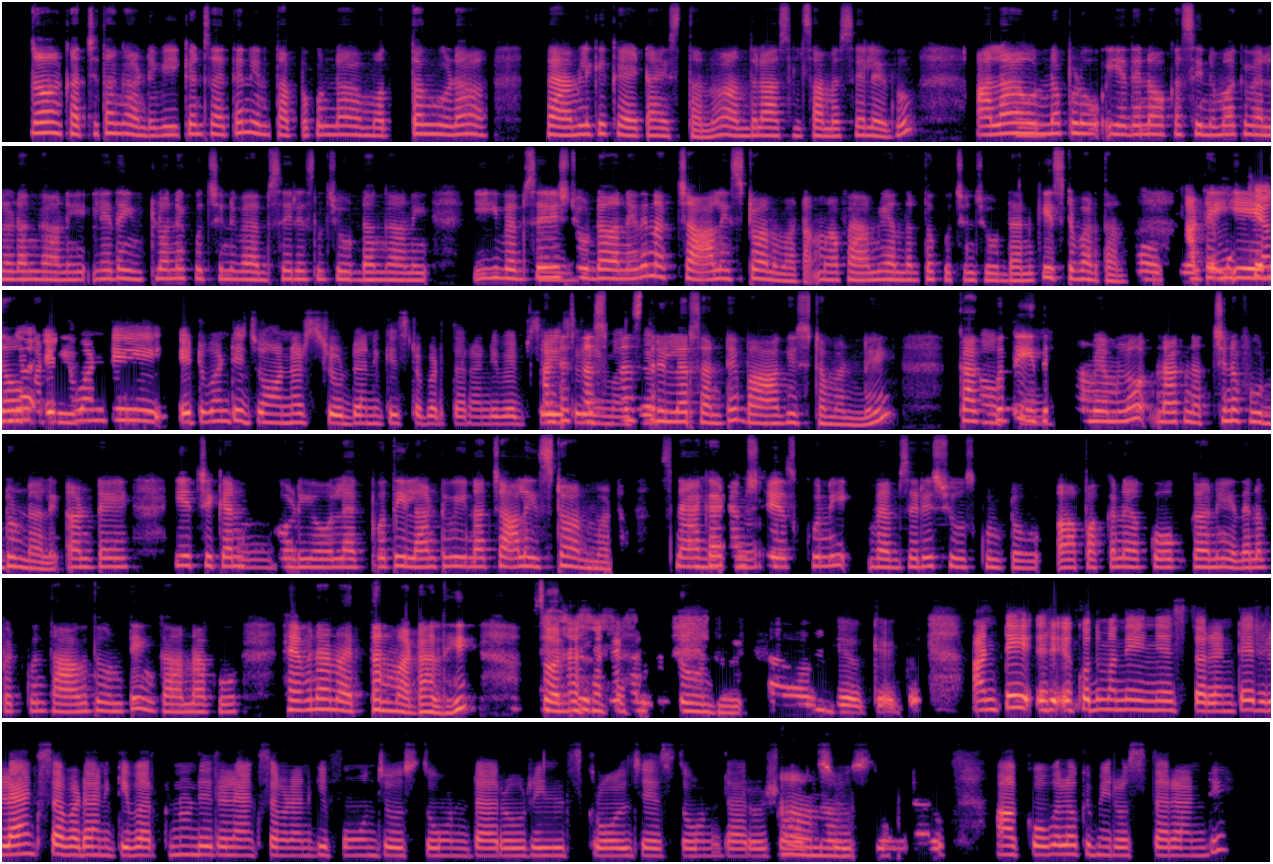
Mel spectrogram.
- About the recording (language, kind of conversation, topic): Telugu, podcast, పని తర్వాత మానసికంగా రిలాక్స్ కావడానికి మీరు ఏ పనులు చేస్తారు?
- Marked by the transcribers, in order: in English: "ఫ్యామిలీకే"; tapping; in English: "వెబ్"; in English: "వెబ్ సిరీస్"; in English: "ఫ్యామిలీ"; in English: "జోనర్స్"; in English: "వెబ్"; other background noise; in English: "సస్పెన్స్"; in English: "చికెన్"; in English: "స్నాక్ ఐటెమ్స్"; in English: "వెబ్ సరీస్"; in English: "కోక్"; in English: "హెవన్ ఆన్ ఎర్త్"; laugh; in English: "వర్క్"; in English: "రీల్స్ క్రోల్"; in English: "షార్ట్స్"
